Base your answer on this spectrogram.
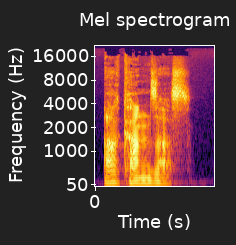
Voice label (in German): deutsch; arkansas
